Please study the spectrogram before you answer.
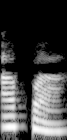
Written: apa

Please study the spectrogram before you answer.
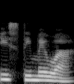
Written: istimewa

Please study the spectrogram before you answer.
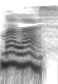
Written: malas

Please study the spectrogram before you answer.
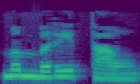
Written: memberitahu

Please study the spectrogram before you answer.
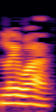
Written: lewat

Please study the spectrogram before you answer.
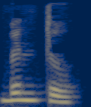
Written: bentuk

